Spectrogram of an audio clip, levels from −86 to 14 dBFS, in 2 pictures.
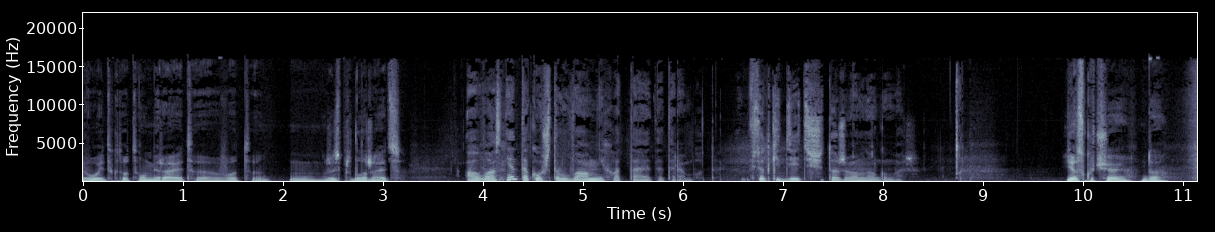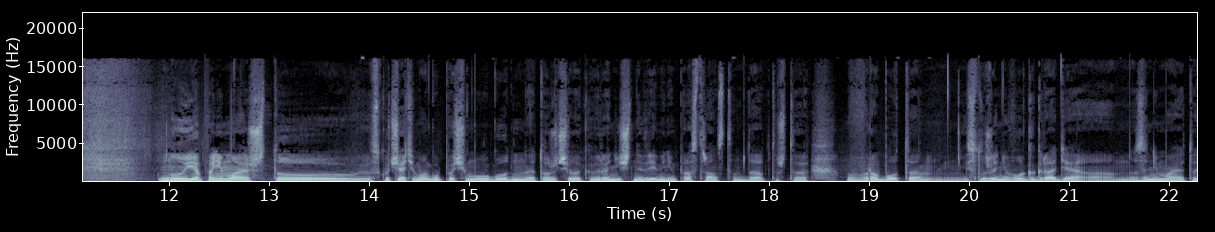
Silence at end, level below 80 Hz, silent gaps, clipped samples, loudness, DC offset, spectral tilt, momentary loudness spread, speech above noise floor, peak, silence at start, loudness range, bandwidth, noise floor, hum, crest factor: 0 s; -44 dBFS; none; under 0.1%; -18 LUFS; under 0.1%; -5.5 dB/octave; 15 LU; 43 dB; -2 dBFS; 0 s; 9 LU; 16.5 kHz; -60 dBFS; none; 16 dB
